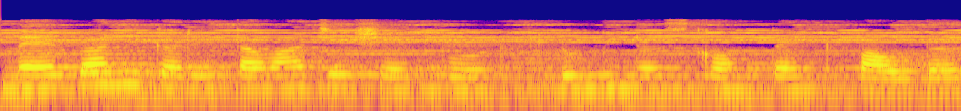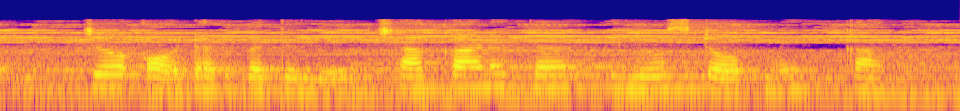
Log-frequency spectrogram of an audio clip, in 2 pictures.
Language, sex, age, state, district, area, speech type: Sindhi, female, 18-30, Gujarat, Junagadh, rural, read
